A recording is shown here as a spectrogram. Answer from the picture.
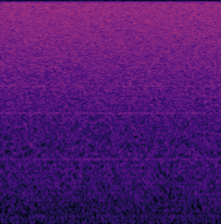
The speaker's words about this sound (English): Of course, we can tilt it the other way, toward the hissing high end of blue noise.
